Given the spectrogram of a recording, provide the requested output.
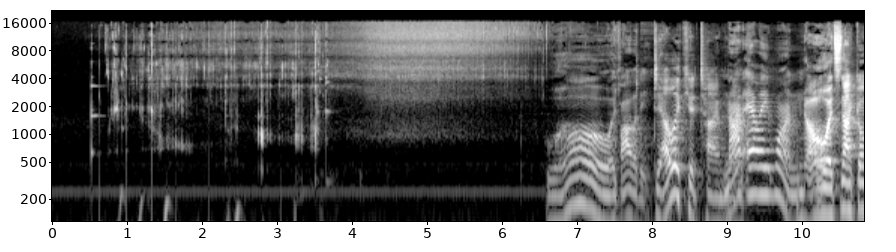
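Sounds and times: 
fizzy grapefruit soda poured into a hand-held glass: 0.6s - 6.6s
speech: 6.6s - 10.8s.

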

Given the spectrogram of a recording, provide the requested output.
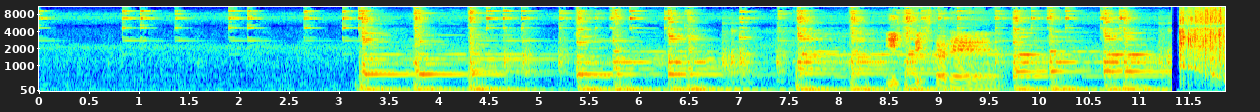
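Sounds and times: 
beat of plucked shamisen sample hits: 3.2s - 11.4s
speech: 9.0s - 9.8s.

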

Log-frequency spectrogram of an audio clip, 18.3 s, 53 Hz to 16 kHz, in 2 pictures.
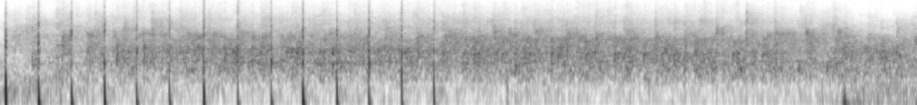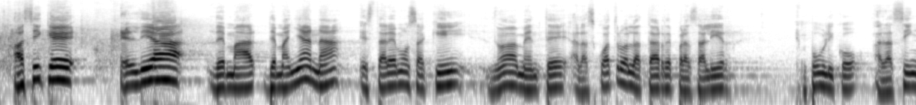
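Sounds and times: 
large crowd applauding: 0.0s - 11.2s
speech: 9.3s - 16.6s, 17.2s - 18.3s.

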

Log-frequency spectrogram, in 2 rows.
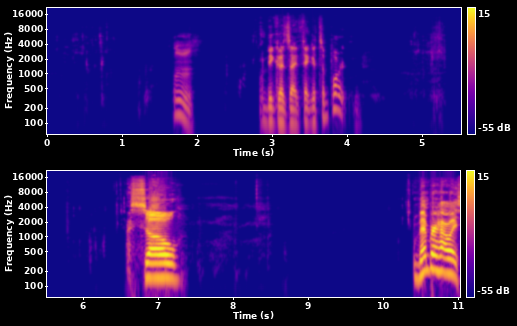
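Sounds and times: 
person sipping coffee with wet clicks and slurp: 0.1s - 2.8s, 4.8s - 6.6s
speech: 1.7s - 2.0s, 2.8s - 4.3s, 6.6s - 7.4s, 10.4s - 11.0s.

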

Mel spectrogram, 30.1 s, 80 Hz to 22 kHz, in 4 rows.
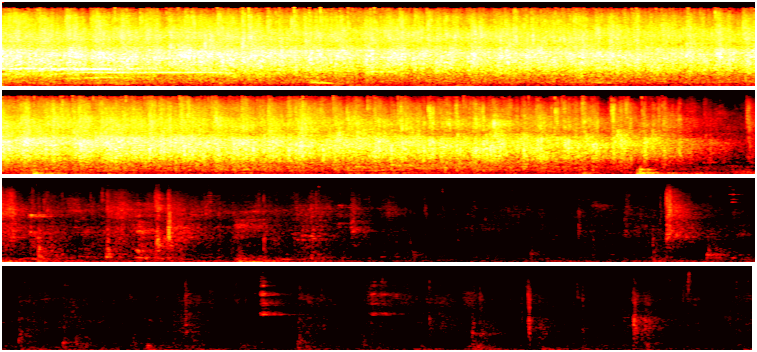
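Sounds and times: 
audience applause for award recipients: 0.0s - 14.7s.

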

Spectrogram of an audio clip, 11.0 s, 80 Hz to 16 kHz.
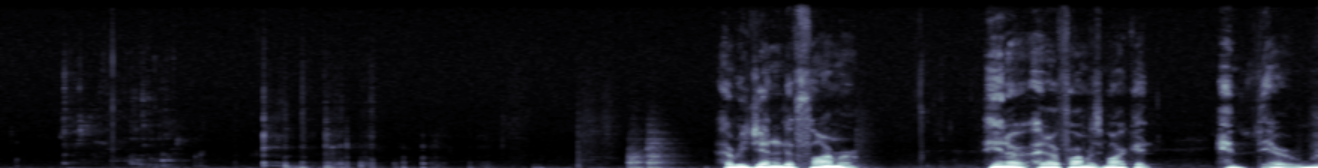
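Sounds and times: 
water poured into a glass in uneven spurts: 0.5s - 1.7s
speech: 6.0s - 7.2s, 8.2s - 10.9s.

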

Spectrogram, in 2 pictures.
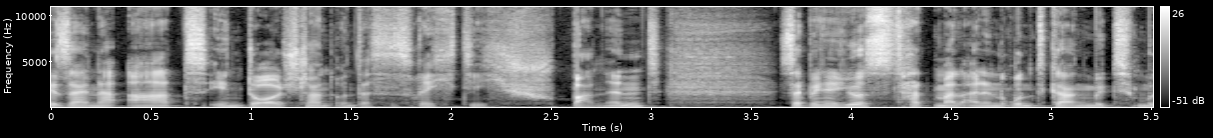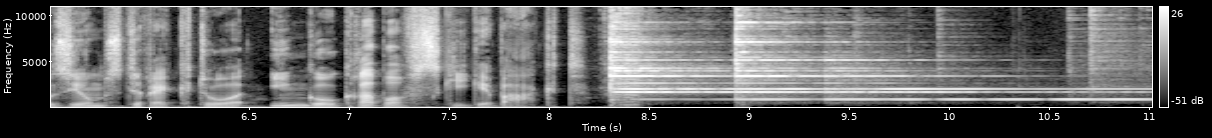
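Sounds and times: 
speech: 0.0s - 8.4s
metal monastery entrance bell ringing: 8.3s - 11.0s.

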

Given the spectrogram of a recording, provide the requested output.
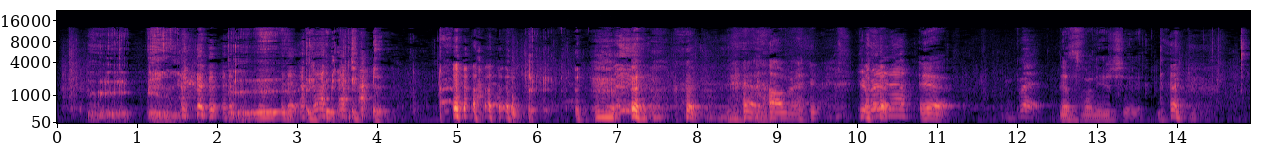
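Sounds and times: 
loud long croaky rumbling burps: 0.4s - 4.3s, 5.8s - 6.6s
laughter: 1.5s - 4.2s, 4.8s - 10.7s, 13.8s - 14.3s
speech: 1.8s - 4.2s, 5.0s - 6.0s, 13.2s - 14.5s.

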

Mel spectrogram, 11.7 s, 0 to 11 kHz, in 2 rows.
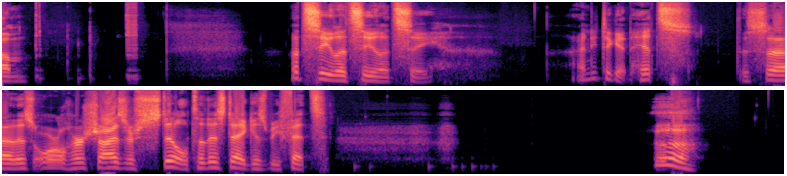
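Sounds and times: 
speech: 0.0s - 0.3s, 2.2s - 3.4s, 4.3s - 8.4s, 10.8s - 11.2s
person yawning: 10.8s - 11.2s.

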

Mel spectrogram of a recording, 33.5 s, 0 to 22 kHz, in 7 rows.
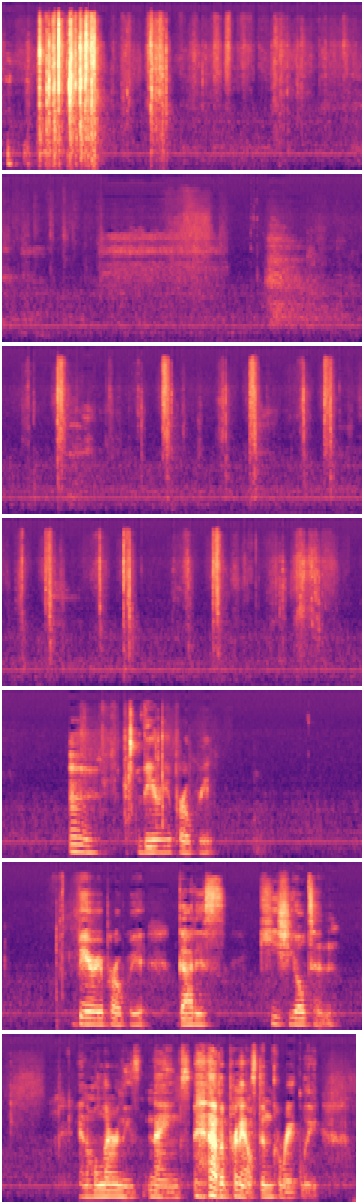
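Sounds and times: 
deck of cards shuffling: 0.2s - 4.6s, 9.9s - 18.9s, 20.6s - 21.5s
speech: 21.1s - 22.2s, 25.0s - 28.6s, 29.8s - 33.3s.

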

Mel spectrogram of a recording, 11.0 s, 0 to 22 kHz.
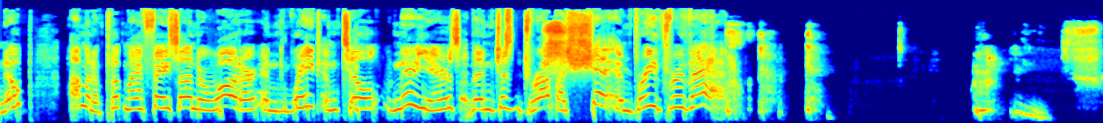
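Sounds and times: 
speech: 0.0s - 8.2s, 9.7s - 11.0s
person coughing: 7.2s - 8.4s, 9.7s - 11.0s
throat clearing: 9.7s - 11.0s.

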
